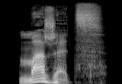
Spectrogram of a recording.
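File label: "Marzec", Polish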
